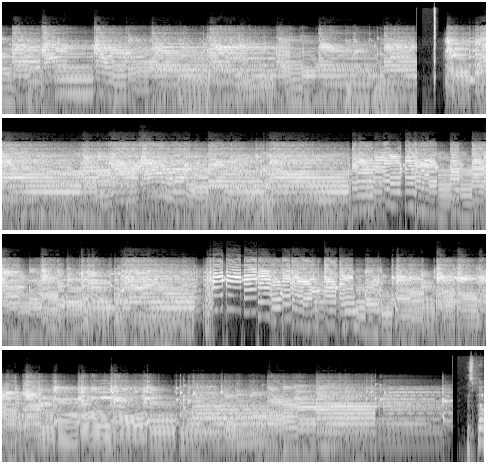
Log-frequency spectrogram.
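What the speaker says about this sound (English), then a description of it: "This pedal has a control for drive, which is of course how much distortion is added to the signal." Electric guitar through a tube boost pedal with a thick, overdriven tone plays chords and melodic lines continuously, with a short break near the middle.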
